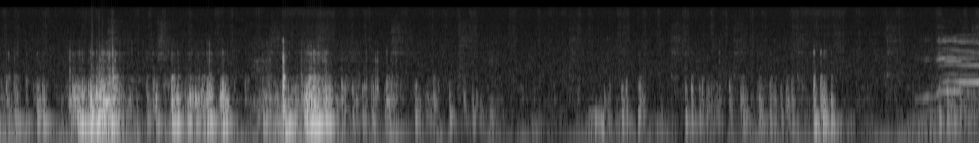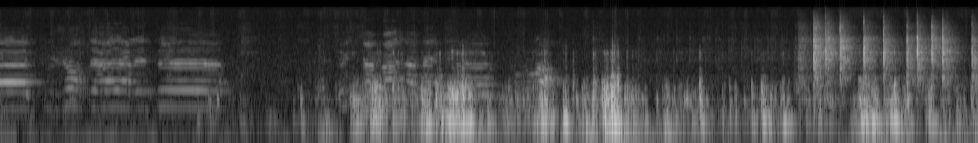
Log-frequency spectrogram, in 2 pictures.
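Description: A gun barrel bumps and scrapes against wooden boards close by.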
